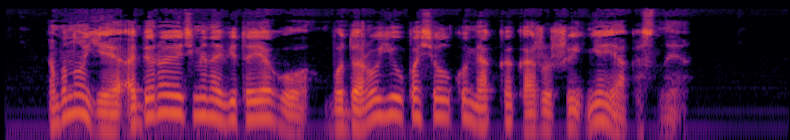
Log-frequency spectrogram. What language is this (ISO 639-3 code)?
bel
